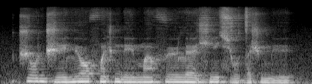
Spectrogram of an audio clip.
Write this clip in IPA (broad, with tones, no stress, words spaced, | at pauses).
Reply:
t͡ʃo˦d͡ʒe˨ lʲɔ˦fɐ̃˦ʃne˧ mɐ̃˦fø˦lɛ˦˨ xʲẽ˦ɕo˨da˧ʃ mɪ˨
